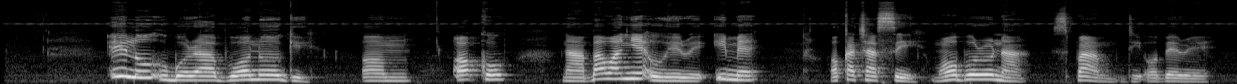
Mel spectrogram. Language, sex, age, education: Igbo, female, 15-29, tertiary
